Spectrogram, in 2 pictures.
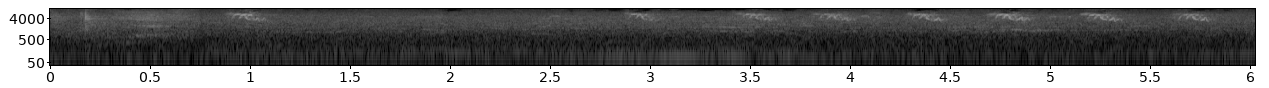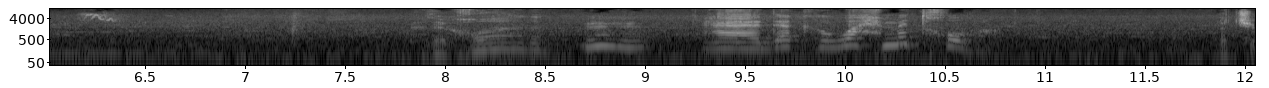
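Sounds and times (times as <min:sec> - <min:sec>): small bird chirping: 0:00.5 - 0:01.2, 0:02.9 - 0:06.5.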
